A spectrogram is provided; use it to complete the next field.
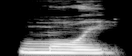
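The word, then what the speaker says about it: мой: So let's see how you read I kratko. For example, you can say M, O, I, moj, moj, moj. There is difference when you say mo, I. So try to hear it.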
